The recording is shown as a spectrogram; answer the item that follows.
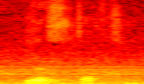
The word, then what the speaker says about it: Gustafsson: It's Swedish. Gustafsson. – Is it Gustafsson? – Yeah.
